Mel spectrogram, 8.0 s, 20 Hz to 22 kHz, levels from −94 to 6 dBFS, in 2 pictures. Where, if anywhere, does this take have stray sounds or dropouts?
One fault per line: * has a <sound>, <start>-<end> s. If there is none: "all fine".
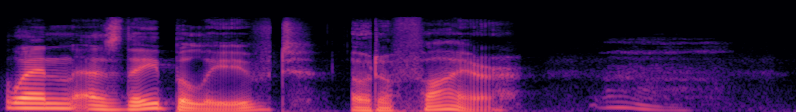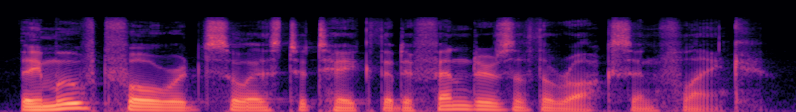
* has a sigh, 2.9-3.7 s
